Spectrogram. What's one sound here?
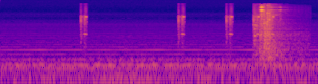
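A soft menu click sounds a few times.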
